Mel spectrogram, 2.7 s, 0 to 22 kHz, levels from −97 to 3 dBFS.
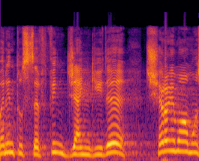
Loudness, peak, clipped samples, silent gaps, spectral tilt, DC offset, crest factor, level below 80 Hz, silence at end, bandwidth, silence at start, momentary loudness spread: -13 LUFS; 0 dBFS; under 0.1%; none; -4 dB/octave; under 0.1%; 12 dB; -46 dBFS; 0 s; 11.5 kHz; 0 s; 6 LU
